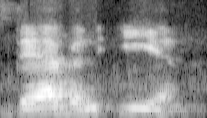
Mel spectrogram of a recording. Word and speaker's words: Debian: no really that's bizarre Weiss is called in because it's his girlfriend and his name it's Deb and Ian yeah Deborah Murdock okay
